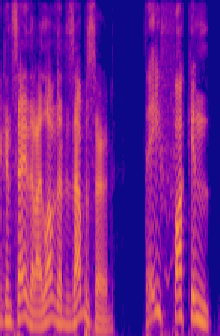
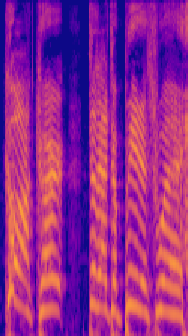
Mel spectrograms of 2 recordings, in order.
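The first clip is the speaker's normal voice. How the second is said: raised, higher put-on voice; imitated wrestler pleading; 7 semitones higher than usual. Imitating a wrestler calming his boss down, hammed-up plea.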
